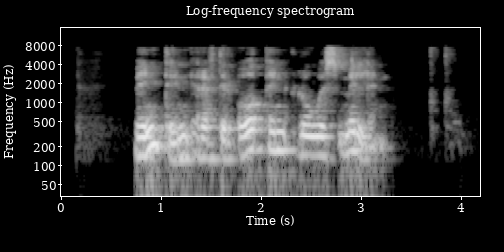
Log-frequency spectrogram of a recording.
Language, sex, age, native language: Icelandic, male, 40-49, Icelandic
